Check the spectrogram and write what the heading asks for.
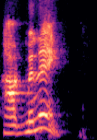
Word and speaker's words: Hogmanay: Hogmanay. – Just like it looks. – Hogmanay? – Yep.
